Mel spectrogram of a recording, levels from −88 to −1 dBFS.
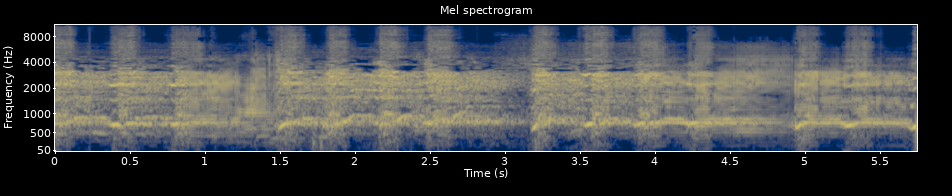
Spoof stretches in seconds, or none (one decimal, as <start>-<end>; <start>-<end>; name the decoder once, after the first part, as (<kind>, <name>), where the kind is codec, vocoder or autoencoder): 0.9-1.5 (vocoder, BigVGAN v2); 4.0-5.7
